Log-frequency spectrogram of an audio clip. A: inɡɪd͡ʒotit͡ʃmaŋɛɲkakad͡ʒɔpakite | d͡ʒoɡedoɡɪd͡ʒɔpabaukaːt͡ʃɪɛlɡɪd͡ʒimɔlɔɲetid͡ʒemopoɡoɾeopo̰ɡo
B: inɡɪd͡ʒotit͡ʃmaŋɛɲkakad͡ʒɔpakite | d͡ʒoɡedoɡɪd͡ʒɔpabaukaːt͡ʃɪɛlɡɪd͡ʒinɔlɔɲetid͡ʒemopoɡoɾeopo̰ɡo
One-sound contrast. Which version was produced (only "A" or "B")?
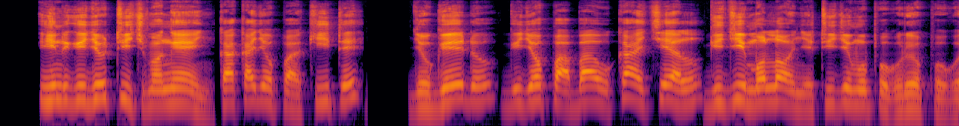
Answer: A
